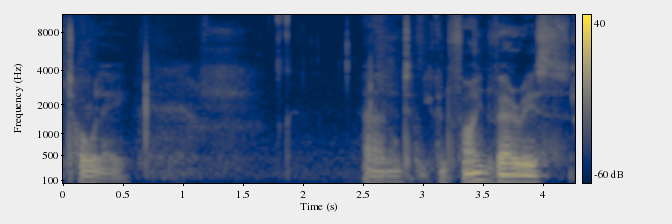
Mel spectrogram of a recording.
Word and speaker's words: Tolle: teacher called eckhart tolle some people pronounce that eckhart tolle and um i i think you can probably use both i do think he minds but i'm used to the pronunciation of tole and you can find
